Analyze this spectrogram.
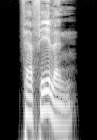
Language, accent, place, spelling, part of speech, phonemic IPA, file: German, Germany, Berlin, verfehlen, verb, /fɛɐ̯ˈfeːlən/, De-verfehlen.ogg
- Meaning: 1. to miss, to meet or hit not 2. to misdo, to fail compliance 3. to rape, to swive without consent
